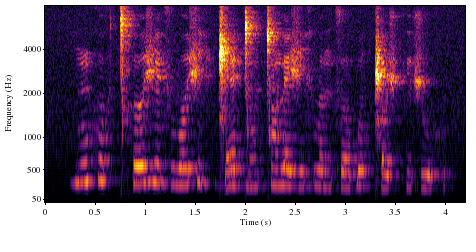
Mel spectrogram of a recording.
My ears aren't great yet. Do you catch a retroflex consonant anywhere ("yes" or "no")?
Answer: no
